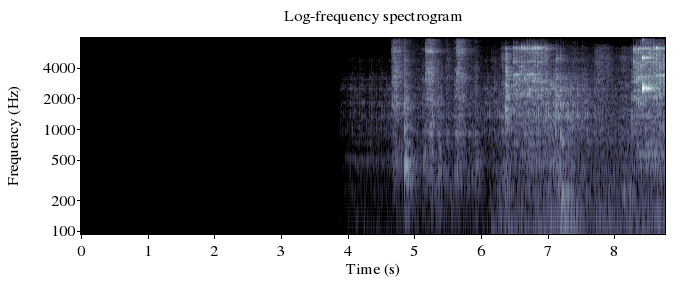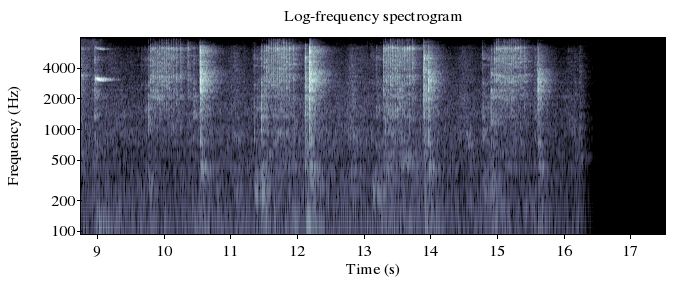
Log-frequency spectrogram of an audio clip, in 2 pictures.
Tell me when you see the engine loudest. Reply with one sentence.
The loudest moment of the engine is at 7 seconds.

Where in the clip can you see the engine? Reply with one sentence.
The engine can be heard from 3.8 to 7.8 s.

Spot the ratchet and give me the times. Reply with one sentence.
The ratchet can be heard from 4.7 to 16.3 s.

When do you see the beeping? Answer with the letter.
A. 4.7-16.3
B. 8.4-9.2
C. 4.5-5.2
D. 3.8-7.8
B.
